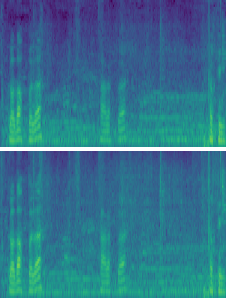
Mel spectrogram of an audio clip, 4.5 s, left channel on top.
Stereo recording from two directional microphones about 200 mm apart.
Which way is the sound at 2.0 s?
10° right (ahead or behind).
